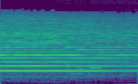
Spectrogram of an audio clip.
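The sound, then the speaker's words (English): Emergency sirens sound at an oil refinery during a fire, signalling residents to shelter in place. One loud, sustained wail holds a steady pitch with rich overtones, then fades slightly toward the end, with no talk. “Emergency sirens roar at the Chevron refinery in Richmond, while a fire at the refinery sends flames and a plume of thick black smoke into the sky. The alarm means shelter in place.”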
